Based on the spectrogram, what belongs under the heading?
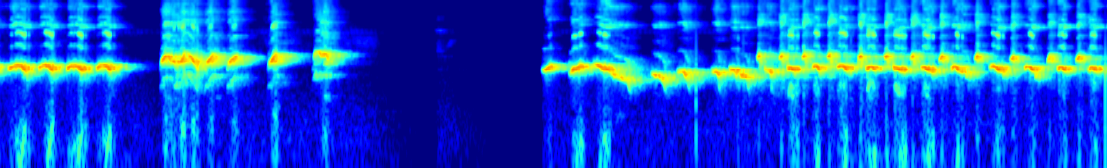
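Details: A white-crested laughingthrush in full, lively song: runs of quick repeated whistled notes, a pause of about two seconds, then a long stream of rapid chattering, slurred phrases that rise and fall.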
